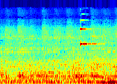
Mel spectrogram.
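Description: Background music, with a single short electronic beep about one and a half seconds in as the teeth-whitening LED lamp switches on.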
